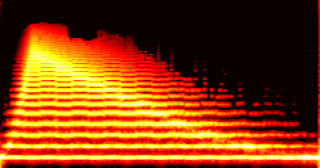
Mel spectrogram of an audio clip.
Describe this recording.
Multisamples created with subsynth. Eerie horror film sound in middle and higher registers.
evil, horror, multisample, subtractive, synthesis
